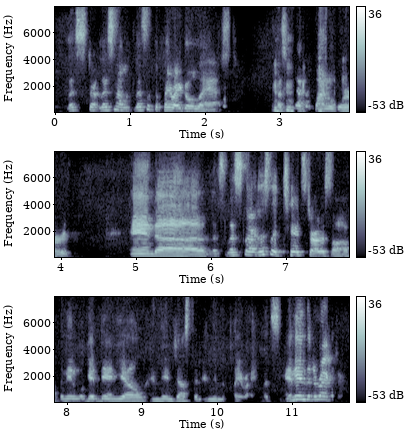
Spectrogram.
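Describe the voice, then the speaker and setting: The delivery comes at a moderate pace with lively intonation. It is an ordinary speaking voice. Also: man, fairly high pitch for a man. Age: 60s. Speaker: Q&A moderator. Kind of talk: panel Q&A discussion.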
